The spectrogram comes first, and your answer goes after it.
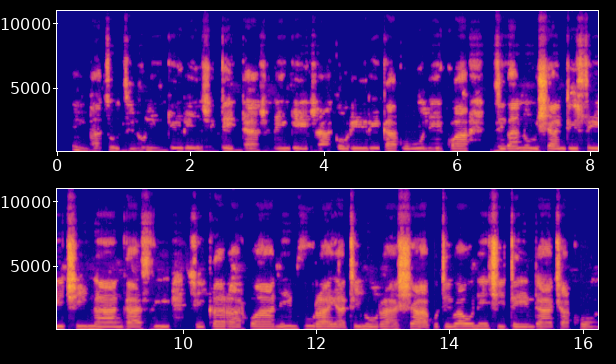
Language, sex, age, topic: Ndau, female, 25-35, health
